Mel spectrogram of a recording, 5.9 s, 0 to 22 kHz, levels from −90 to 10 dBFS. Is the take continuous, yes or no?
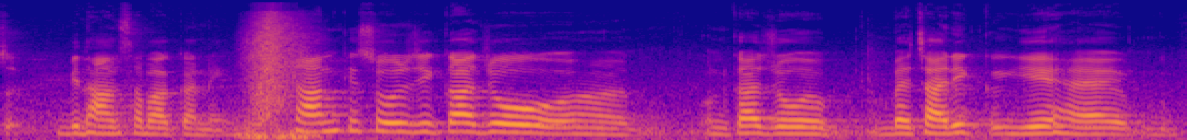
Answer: no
